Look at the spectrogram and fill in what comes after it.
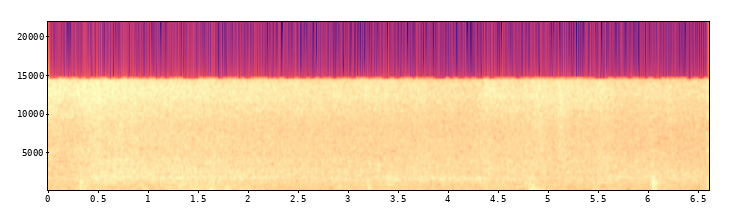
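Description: Chicken pieces sizzling in a hot stainless steel pan with fish sauce just added, a steady steamy hiss, while they are stirred with a spatula. A light tap near the end.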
